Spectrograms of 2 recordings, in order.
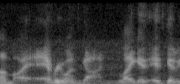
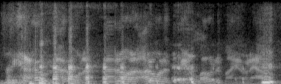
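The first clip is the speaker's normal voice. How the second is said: louder, higher, laughing through the words; 5 semitones higher, 11 dB louder, faster than usual. Real, not acted. Admitting to cohost he hates being home alone, laughing. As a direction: confess it while cracking up.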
